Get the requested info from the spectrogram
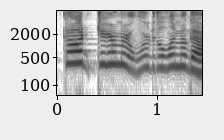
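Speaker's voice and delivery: high-pitched exasperated quote; retold freak-out. Bride looking for the missing limo, freaking out.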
